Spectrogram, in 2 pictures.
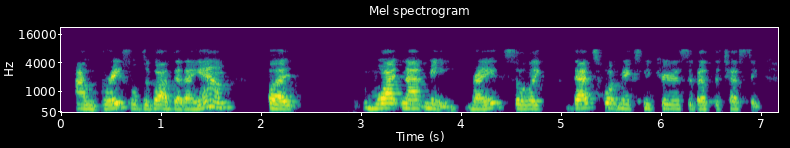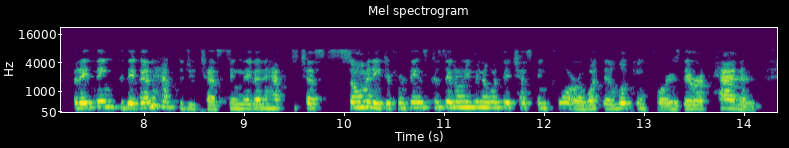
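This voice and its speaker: A somewhat breathy woman with a fairly high pitch talks at a fairly quick pace with ordinary pitch variation. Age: 60s. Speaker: healthcare worker. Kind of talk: interview. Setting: livestream.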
